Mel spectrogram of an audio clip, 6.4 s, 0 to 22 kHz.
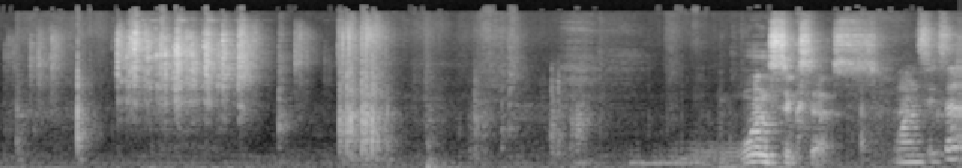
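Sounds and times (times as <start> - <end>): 
dice clattering across a hard tabletop: 0.0 - 2.7
speech: 5.0 - 6.4.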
